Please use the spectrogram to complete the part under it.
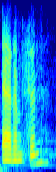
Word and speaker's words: Adamson: Yes, it is Walter Adamson, 77414.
